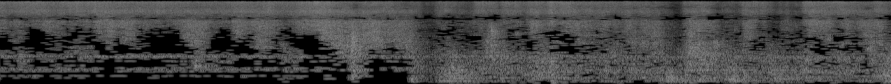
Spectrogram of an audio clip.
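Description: Throughout the clip the sound rings and washes, with a hiss that breathes along with it, likely from WMA compression at a bitrate that fits about 48 kbps. A spectrogram shows energy smeared across time, gaps where weak lines vanish, and nothing above 20.1 kHz.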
